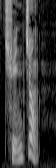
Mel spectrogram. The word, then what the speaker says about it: 群众: 群众. – 群众. – 群众. And it's so heavy.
